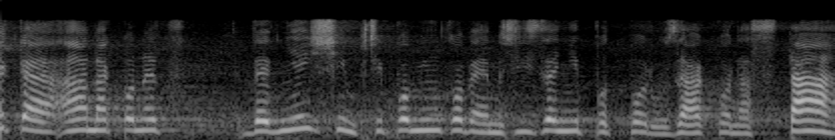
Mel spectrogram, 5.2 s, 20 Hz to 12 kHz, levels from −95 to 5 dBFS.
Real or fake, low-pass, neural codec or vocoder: real; 7.2 kHz; none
